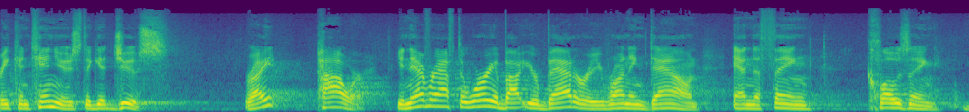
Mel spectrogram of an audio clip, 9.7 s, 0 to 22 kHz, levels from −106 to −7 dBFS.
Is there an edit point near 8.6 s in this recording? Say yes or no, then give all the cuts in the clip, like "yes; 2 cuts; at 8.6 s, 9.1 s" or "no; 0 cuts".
no; 1 cut; at 3.9 s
